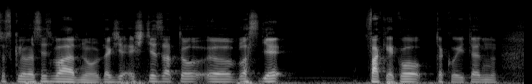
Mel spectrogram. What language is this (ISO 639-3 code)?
ces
